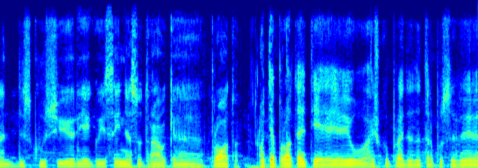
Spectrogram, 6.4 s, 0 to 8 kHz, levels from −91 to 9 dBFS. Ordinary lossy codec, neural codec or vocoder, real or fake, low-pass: Opus, 24 kbps; none; real; 7.2 kHz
